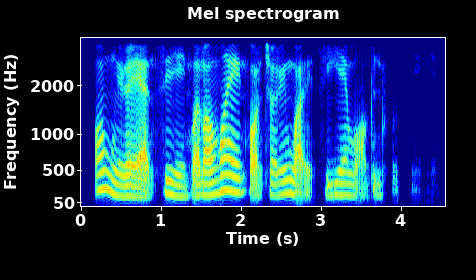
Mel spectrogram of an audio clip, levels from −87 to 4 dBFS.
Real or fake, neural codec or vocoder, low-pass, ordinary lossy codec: fake; autoencoder, 44.1 kHz, a latent of 192 numbers a frame, MeloTTS; 3.6 kHz; none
